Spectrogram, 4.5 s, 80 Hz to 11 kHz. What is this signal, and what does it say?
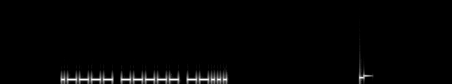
Morse code, heard as a keyed tone, about 40 wpm, 700 Hz. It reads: 107
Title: Numbers - 3-Digit 40wpm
